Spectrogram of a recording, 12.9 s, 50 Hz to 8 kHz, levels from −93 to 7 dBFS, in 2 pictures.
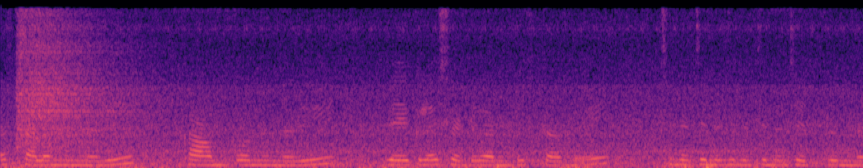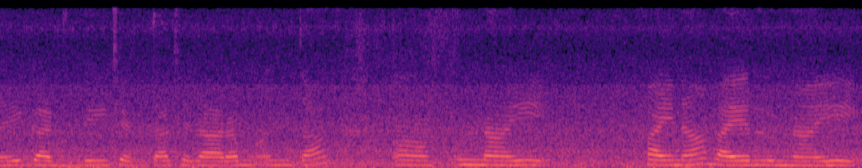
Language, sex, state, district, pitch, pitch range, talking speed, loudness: Telugu, female, Andhra Pradesh, Srikakulam, 215 Hz, 210-225 Hz, 100 wpm, -30 LUFS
